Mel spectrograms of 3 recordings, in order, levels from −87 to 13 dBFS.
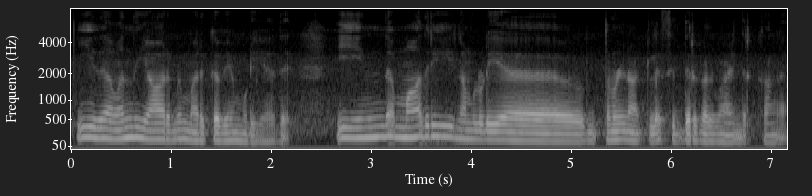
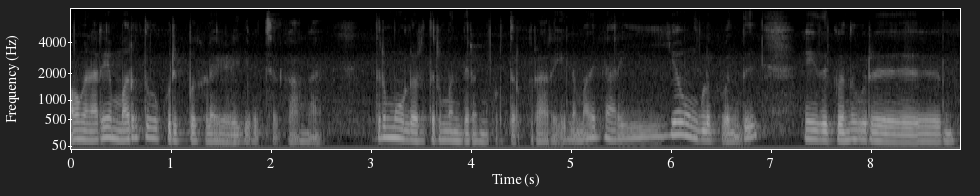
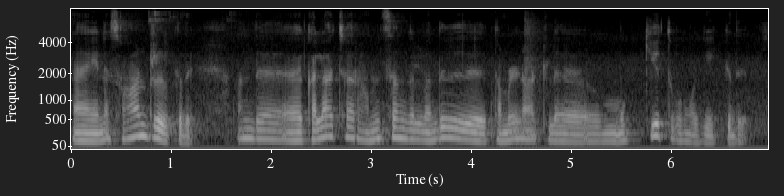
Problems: low volume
